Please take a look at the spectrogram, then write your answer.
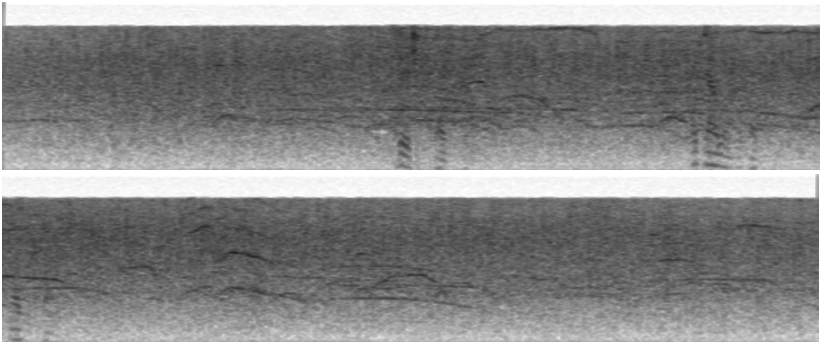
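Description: Steady, dense applause from an audience runs the whole way through, a continuous even wash of clapping with faint voices and a few brief whoops rising above it.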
